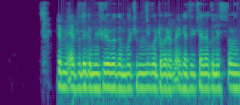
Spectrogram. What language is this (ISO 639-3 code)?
ben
